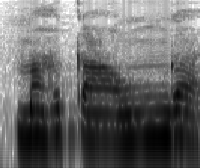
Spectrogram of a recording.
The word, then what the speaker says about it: महकाऊंगा: महकाऊंगा, देखिए यहाँ पे चंद्र बिंदु है। ऊंगा, इसका उच्चारण नाक से होता है।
